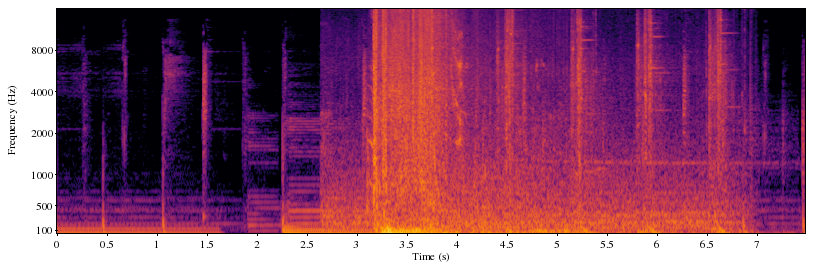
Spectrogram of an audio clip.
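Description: Zenith laser sniper rifle in Star Citizen, fired in a field test at a target about 80 meters away: after a few faint clicks, a loud booming discharge with a long crackling, rumbling tail that fades out.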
